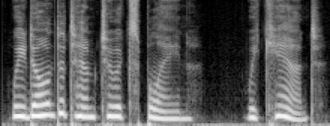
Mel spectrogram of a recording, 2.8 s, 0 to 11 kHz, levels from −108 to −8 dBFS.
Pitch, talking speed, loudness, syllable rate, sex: 235 Hz, 155 wpm, -17 LUFS, 4.2 syllables/s, female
